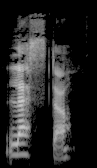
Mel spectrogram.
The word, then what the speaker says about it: Leicester: But actually, it's only two syllables, and we simply say Leicester.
